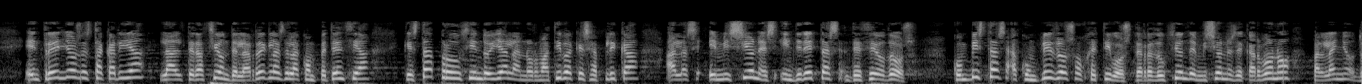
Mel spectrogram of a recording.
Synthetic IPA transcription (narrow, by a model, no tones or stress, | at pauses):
e̞nt̪ɾe̞eʎo̞zð̞est̪akaɾialaːlt̪e̞ɾaθjo̞nd̪e̞lasre̞ɣlazðe̞lako̞mpe̞t̪ẽ̞n̟θja | keːst̪apɾo̞ð̞uθje̞nd̪o̞ʝalano̞ɾmat̪iβake̞se̞aplikaa̰lase̞misjo̞ne̞sind̪iɾe̞k̚t̪azðe̞θe̞oðo̞s | ko̞mbist̪asa̰kumpliɾlo̞so̞βxe̞t̪iβ̞o̞zðe̞re̞ðukθjond̪emisjo̞ne̞zðe̞kaɾβ̞o̞no̞paɾaelaɲoð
